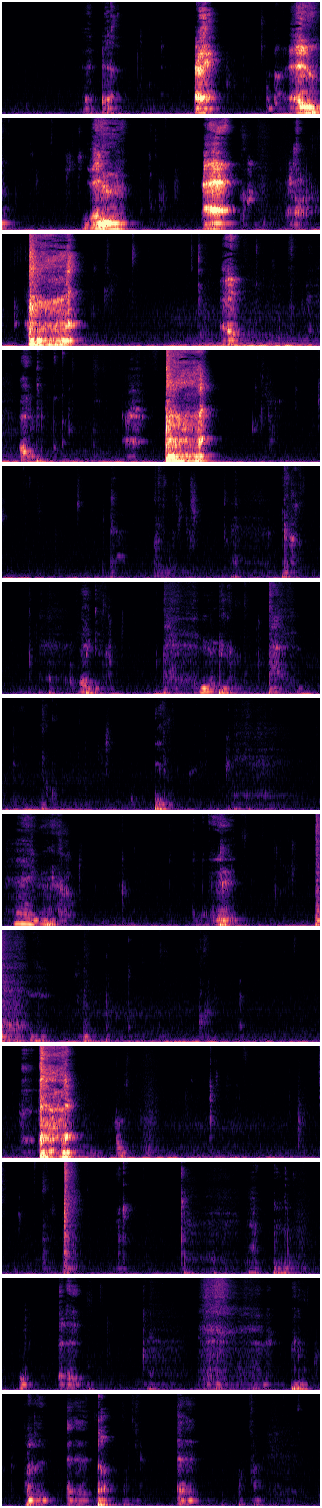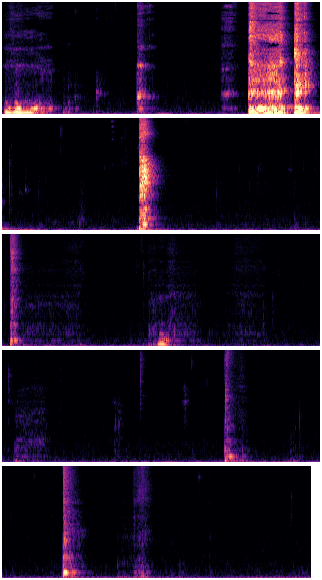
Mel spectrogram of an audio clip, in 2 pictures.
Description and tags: Recorded in a small bathroom with little background noise with the M-Audio Microtrack recorder.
